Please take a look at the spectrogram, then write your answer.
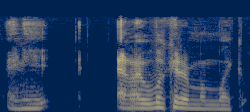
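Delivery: usual speaking voice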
